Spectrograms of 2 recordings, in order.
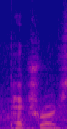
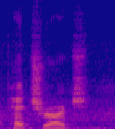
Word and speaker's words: Petrarch: all things the father of humanism was petrarch petrarch that's a weird name petrarch it's spelled p-e-t-r-a-r-c-h petrarch he was able to cause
